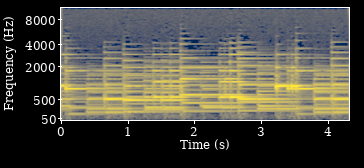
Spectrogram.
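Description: Background piano music: a gentle melody of held notes changing every half second or so.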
